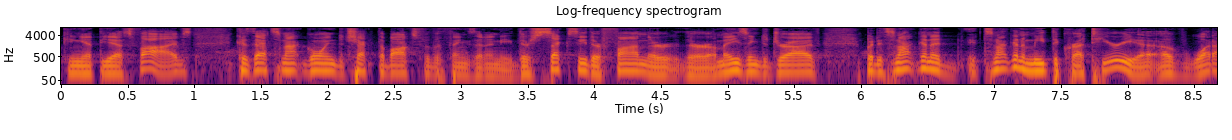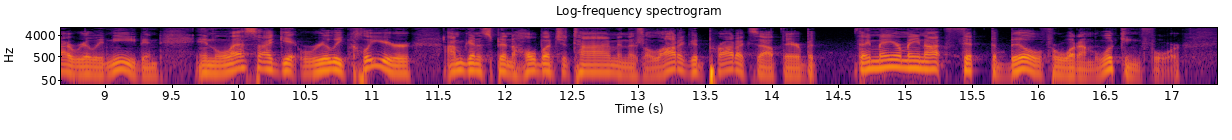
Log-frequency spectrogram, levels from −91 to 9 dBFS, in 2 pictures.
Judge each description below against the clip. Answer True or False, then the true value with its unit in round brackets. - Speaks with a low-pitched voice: True (115 Hz)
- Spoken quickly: True (285 wpm)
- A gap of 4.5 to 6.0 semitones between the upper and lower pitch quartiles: True (5.4 semitones)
